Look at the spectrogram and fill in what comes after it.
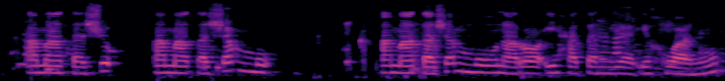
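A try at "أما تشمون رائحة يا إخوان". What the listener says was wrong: Mumtaz, bagus kan.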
